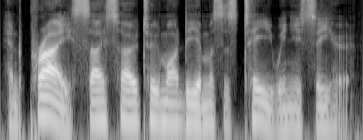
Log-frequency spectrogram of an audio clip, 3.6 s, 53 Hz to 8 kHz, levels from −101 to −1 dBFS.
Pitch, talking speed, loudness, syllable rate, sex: 95 Hz, 215 wpm, -21 LUFS, 3.9 syllables/s, male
